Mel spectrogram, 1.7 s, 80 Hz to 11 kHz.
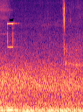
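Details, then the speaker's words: Mten Mini electric unicycle on a range test, battery bouncing between 30% and 20%: two short high-pitched low-battery warning beeps about 1.5 s apart over steady riding hum, later continuous while holding a steady 8 mph with no tilt-back. "can hear the beeps low battery beeps um it's bu bouncing between 30 and 20 so I I think that's that's a good time for me to uh head back"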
